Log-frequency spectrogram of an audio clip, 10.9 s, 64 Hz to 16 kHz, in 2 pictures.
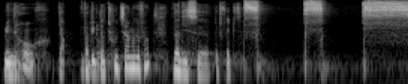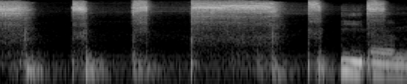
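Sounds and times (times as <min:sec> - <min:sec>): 
speech: 0:00.0 - 0:03.6, 0:10.0 - 0:10.8
compressed air hissing into small pneumatic artificial muscles of a robot joint: 0:03.2 - 0:10.7.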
